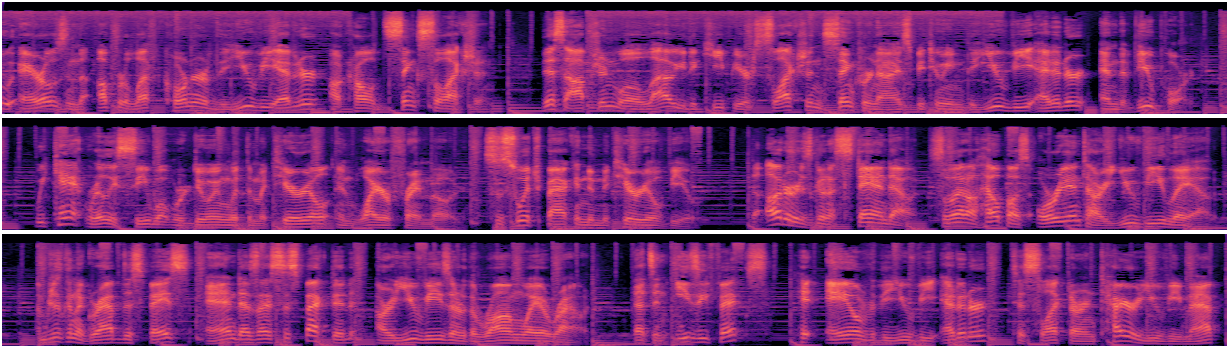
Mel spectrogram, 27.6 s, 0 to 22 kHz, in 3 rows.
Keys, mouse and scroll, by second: 12.3 click, 12.8 middle click, 14.7 click, 15.2 shift+middle click, 15.5 middle click, 18.1 g, 24.2 a.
